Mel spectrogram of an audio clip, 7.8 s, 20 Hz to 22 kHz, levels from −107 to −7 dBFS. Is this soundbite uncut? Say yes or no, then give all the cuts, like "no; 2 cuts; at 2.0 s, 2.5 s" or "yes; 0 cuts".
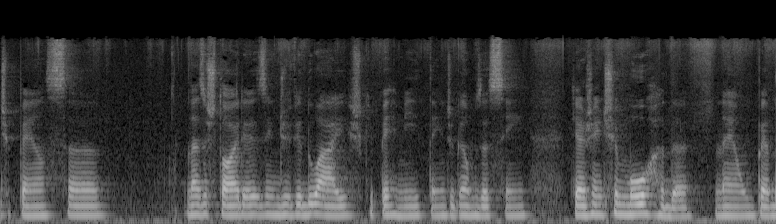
no; 1 cut; at 1.8 s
